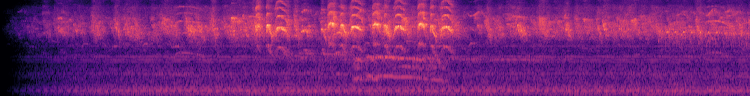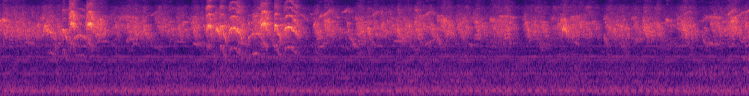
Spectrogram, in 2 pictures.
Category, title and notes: Soundscapes > Urban
Pajaros al amanecer en Asuncion - Paraguay
Ambient sound. Birds singing at sunrise in an undetermined place. A variety of birds can be heard. On the background there is some electrical sound.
